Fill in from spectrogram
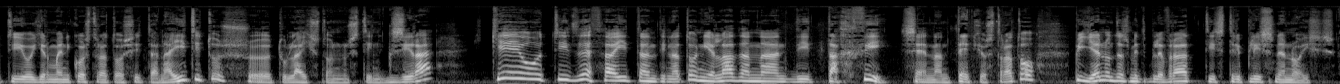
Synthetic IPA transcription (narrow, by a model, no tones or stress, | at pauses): t̪io̞ʝe̞ɾmɐniko̞st̪ɾɐt̪o̞sit̪ɐnɐit̪it̪o̞st̪ulɐçi̥st̪o̞̰nst̪iŋɡziɾɐ | ce̞o̞t̪iðeθɐit̪ɐnðinɐt̪o̞nie̞lɐðɐnɐːnd̪it̪ɐxθisḛnɐnt̪e̞t̪ço̞st̪ɾɐt̪o̞piʝe̞no̞nd̪ɐzme̞t̪ible̞vɾɐt̪ist̪ɾiplisːine̞no̞̰isi̥s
